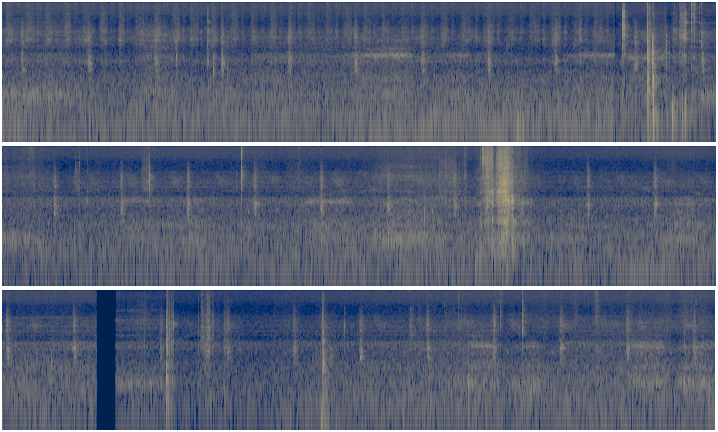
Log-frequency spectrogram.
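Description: Small brass valve parts and a steel screwdriver being handled on a workbench: irregular light clicks and clinks of metal, with a louder clatter about halfway through.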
